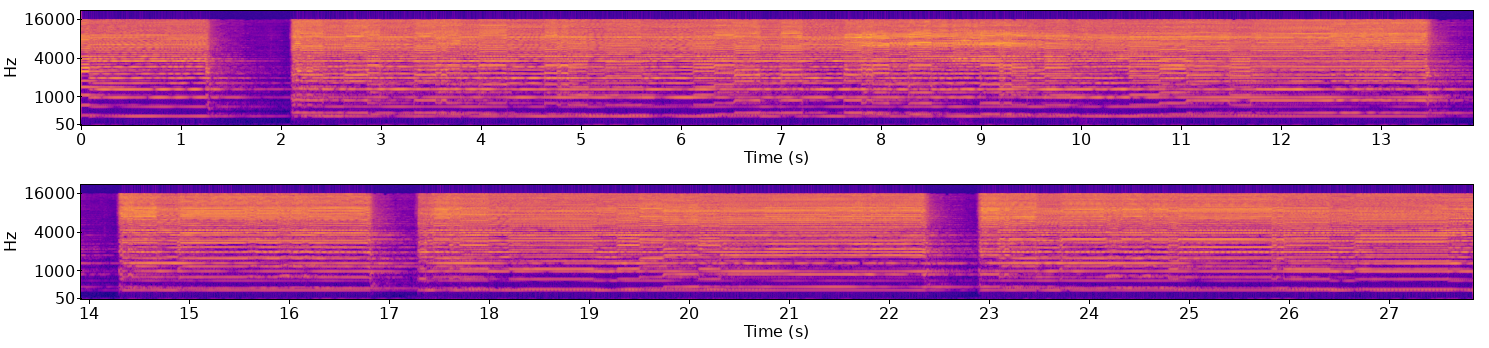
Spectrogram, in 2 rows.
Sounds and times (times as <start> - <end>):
Music: 0.0 - 27.8.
